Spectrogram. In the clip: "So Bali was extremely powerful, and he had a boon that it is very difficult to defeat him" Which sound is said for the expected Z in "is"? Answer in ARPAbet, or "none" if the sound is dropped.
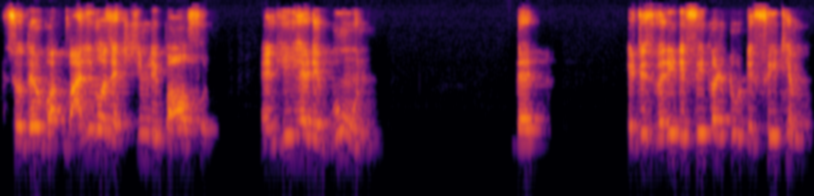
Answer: Z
